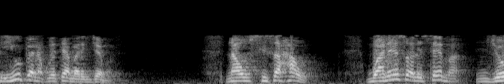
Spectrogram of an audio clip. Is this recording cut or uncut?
uncut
